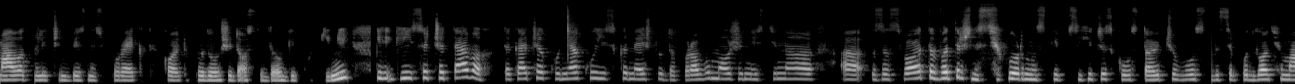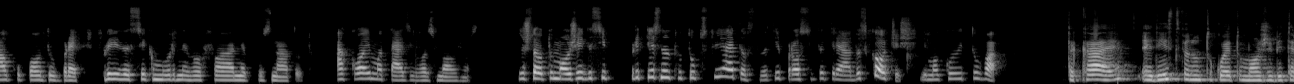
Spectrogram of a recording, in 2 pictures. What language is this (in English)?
Bulgarian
